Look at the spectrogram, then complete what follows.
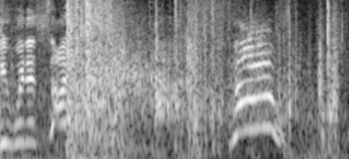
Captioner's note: gun firing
